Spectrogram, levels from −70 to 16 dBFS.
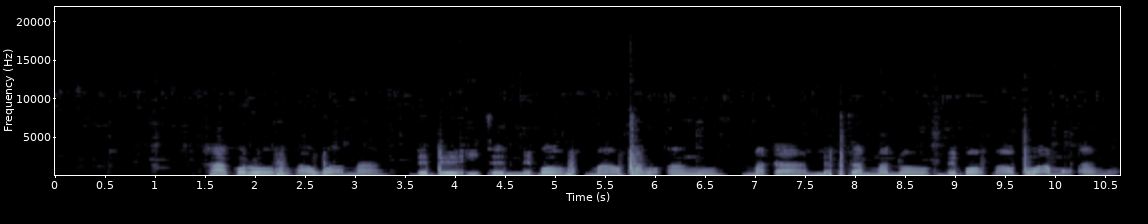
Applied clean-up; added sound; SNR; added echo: classical method Wiener filter.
